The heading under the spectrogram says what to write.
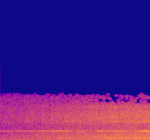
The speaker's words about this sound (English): Shut off the vacuum, will you?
